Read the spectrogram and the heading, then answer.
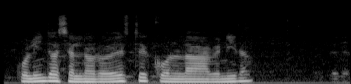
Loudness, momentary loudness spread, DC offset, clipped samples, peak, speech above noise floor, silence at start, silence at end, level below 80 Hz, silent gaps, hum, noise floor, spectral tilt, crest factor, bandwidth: -22 LUFS; 5 LU; under 0.1%; under 0.1%; -8 dBFS; 28 dB; 0.2 s; 0.05 s; -46 dBFS; none; none; -49 dBFS; -8.5 dB/octave; 14 dB; 10 kHz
